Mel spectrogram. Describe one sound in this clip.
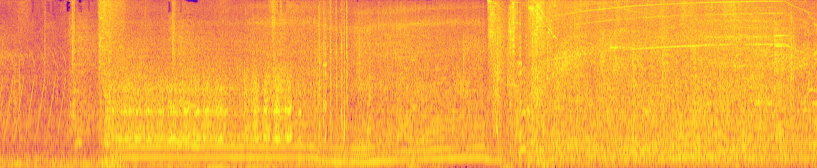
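A race car engine revs up and roars at high speed.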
